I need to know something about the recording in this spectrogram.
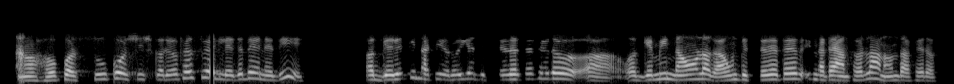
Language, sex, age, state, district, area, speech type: Dogri, female, 30-45, Jammu and Kashmir, Samba, urban, conversation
